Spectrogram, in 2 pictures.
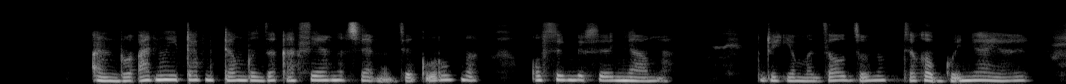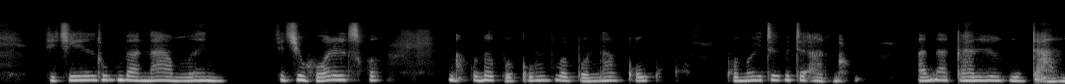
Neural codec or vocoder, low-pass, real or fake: codec, 16 kHz, 0.5 kbps, FunCodec, trained on Chinese and English, 25 frames a second; 7.2 kHz; fake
